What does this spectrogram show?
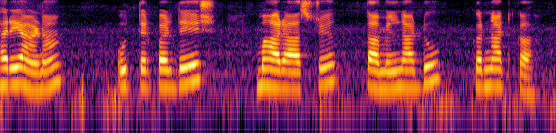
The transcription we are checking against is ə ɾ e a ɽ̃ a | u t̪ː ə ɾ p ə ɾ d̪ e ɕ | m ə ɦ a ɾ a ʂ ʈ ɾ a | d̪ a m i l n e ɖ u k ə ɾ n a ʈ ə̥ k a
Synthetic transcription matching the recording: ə ɾ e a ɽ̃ a | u t̪ː ə ɾ p ə ɾ d̪ e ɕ | m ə ɦ a ɾ a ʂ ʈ ɾ ə | t̪ a m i l n a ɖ u k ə ɾ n a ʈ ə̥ k a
